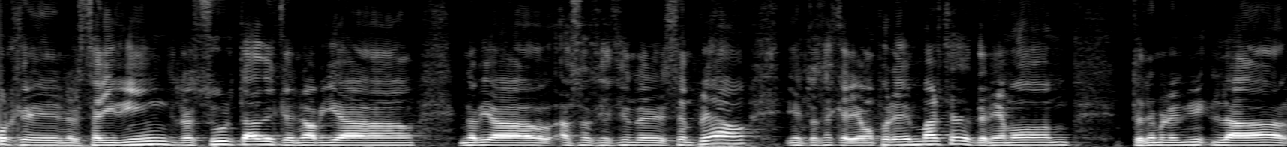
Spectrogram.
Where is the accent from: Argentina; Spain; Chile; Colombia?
Spain; Porque nosotros somos españoles.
